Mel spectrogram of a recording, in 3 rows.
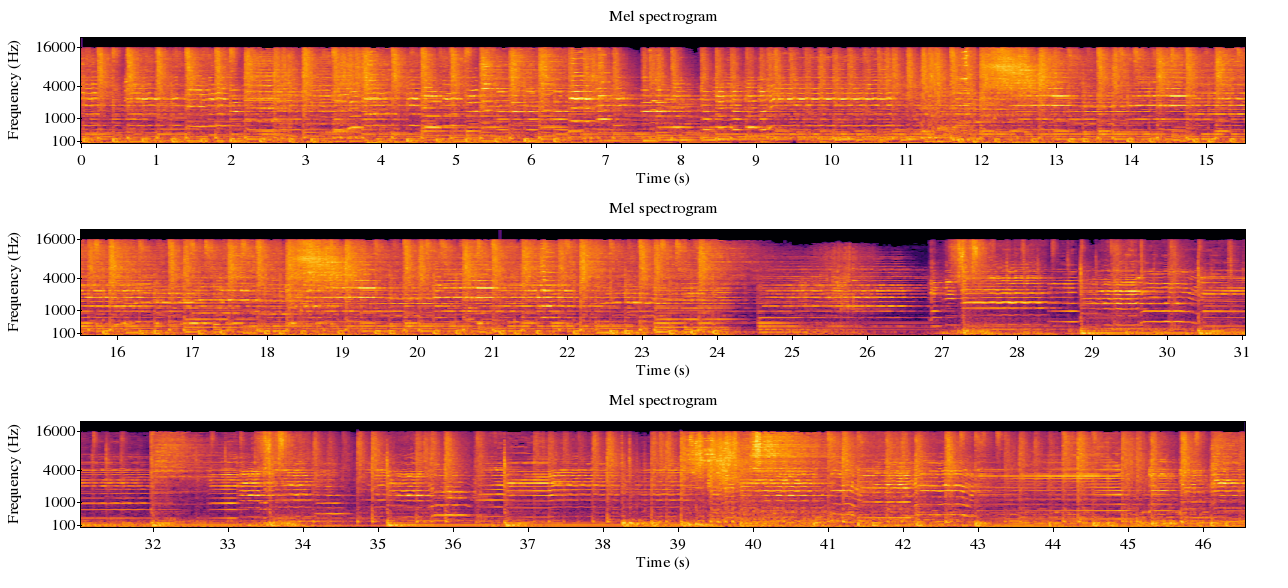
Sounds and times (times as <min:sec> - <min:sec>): Violin, fiddle: 0:00.0 - 0:46.5.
